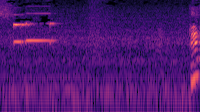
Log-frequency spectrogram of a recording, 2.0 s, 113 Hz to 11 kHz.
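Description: A dual-drawer air fryer's control panel gives a short electronic beep, two pitches in quick succession in the first half-second, as it is started for a 15-minute cook. A steady faint whir follows, the fryer starting to run.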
